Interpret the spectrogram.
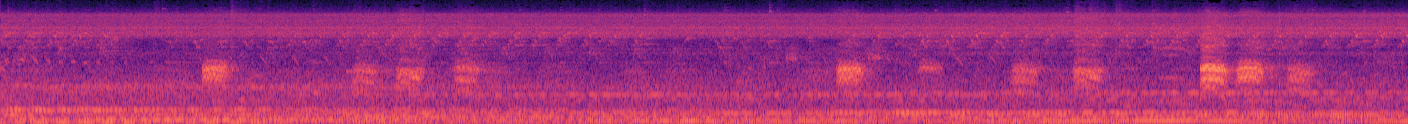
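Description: A bird calling in short calls, about a dozen scattered through, the loudest a quick run of three near the end, over a steady low hum.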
